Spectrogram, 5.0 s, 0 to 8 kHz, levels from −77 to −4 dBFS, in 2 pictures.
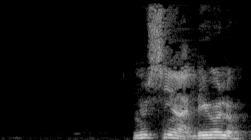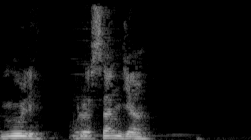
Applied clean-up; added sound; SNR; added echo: neural separator model SepFormer DNS4.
